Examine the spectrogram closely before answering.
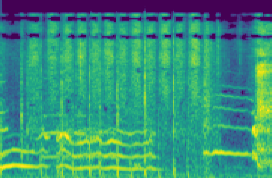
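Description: A young woman claps her hands.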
